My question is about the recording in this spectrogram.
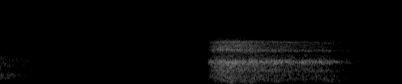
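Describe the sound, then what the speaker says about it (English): Deep breath during a yoga cool-down: a soft exhale fading out, a second of silence, then a long audible sigh-like breath out, close and alone. "Let's take 2 final breaths together."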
